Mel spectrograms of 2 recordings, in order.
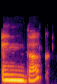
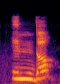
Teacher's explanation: when you pause, as you know, the last stroke on the last letter, you don't pronounce it, so it will be indak.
